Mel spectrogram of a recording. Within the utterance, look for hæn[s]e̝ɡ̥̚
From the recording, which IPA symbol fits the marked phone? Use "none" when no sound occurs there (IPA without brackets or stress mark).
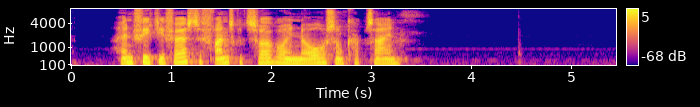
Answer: f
